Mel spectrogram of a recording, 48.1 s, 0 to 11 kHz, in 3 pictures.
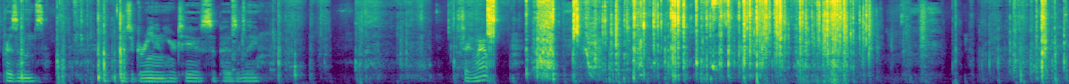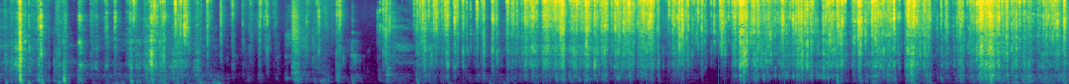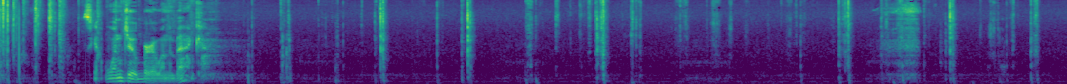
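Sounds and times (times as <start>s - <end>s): cellophane wrapper crinkling: 8.6s - 13.2s, 17.8s - 32.8s.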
